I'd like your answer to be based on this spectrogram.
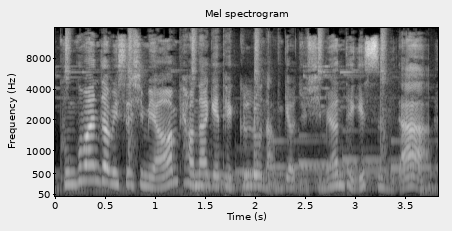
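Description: A woman with a fairly high voice leads a phrase drill for learners. She repeats each short expression carefully and then translates it in a fast burst, at a brisk pace overall. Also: over music. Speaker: English teacher and channel host.

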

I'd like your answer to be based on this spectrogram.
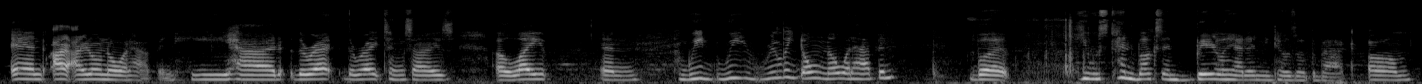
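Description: A woman's voice: on the high side, a little mellow, slight background noise. A young woman chatting casually about her pet reptiles in a pet care vlog, rambling with many fillers and restarts, filmed on a phone or camera near the tank. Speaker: reptile keeper vlogger.

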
